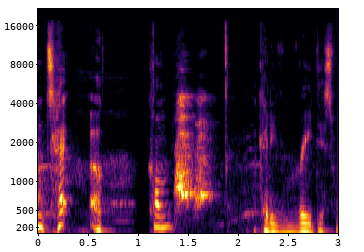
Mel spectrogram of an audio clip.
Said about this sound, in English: Dogs are happy.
